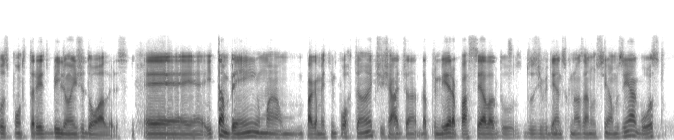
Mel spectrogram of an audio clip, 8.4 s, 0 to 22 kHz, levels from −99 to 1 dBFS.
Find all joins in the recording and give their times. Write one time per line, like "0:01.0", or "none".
0:01.7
